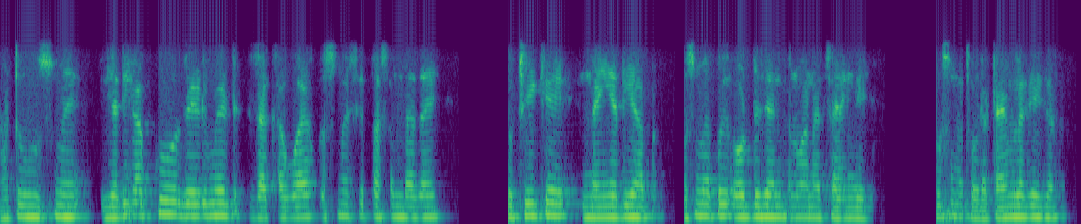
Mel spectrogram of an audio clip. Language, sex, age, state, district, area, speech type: Hindi, male, 45-60, Rajasthan, Jodhpur, urban, conversation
